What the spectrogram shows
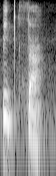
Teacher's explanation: Acuérdense siempre que la Z es dura, es súper dura. Y lo más parecido que tenemos en español vendría a ser una TS.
